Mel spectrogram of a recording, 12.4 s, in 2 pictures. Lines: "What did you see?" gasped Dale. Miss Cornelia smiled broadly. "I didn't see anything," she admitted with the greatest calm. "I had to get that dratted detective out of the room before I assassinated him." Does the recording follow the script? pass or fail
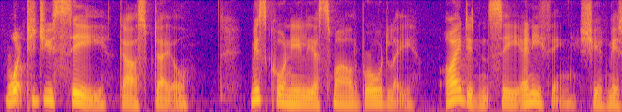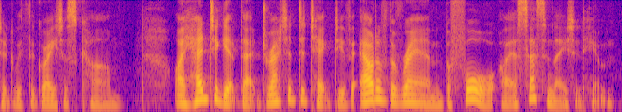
fail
